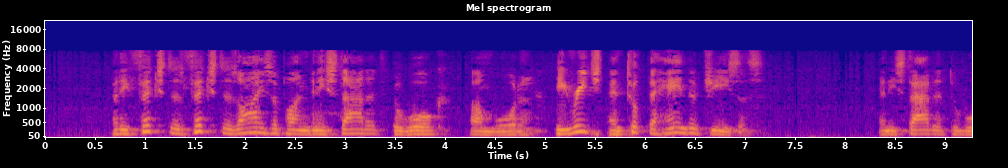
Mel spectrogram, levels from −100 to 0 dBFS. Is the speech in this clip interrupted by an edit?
yes; 5 cuts; at 1.4 s, 2.7 s, 3.4 s, 5.0 s, 5.6 s

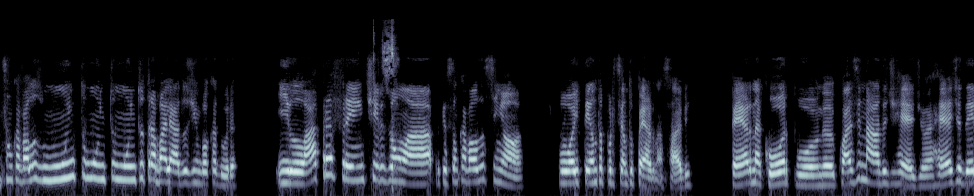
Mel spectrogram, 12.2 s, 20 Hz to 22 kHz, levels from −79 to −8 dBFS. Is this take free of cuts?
yes; 0 cuts

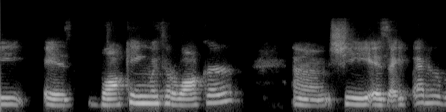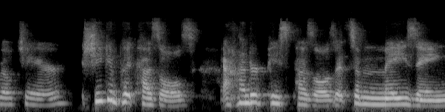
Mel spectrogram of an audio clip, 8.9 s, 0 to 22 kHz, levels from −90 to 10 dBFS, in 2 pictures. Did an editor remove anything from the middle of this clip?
yes; 4 cuts; at 4.1 s, 5.2 s, 5.8 s, 6.7 s

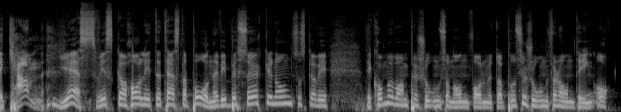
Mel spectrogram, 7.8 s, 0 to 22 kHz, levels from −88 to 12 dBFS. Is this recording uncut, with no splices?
no; 1 cut; at 5.6 s

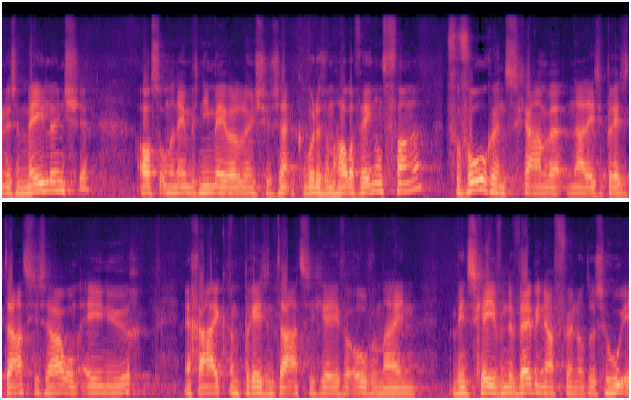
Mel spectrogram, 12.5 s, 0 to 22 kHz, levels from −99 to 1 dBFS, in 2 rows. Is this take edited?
yes; 2 cuts; at 4.4 s, 10.6 s

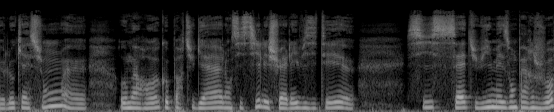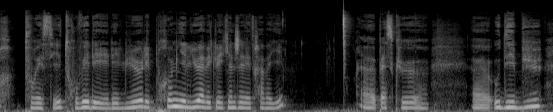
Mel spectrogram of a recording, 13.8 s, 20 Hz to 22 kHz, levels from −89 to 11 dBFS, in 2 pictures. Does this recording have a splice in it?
no; 0 cuts

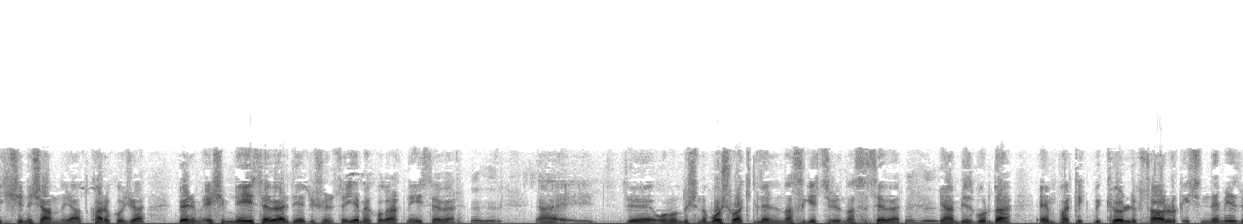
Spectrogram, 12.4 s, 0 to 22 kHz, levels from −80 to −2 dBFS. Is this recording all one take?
yes; 0 cuts

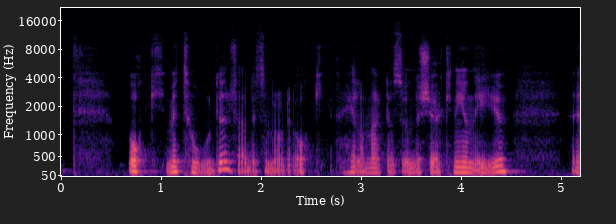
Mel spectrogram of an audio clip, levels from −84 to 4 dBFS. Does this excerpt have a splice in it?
yes; 3 cuts; at 1.0 s, 1.8 s, 2.8 s

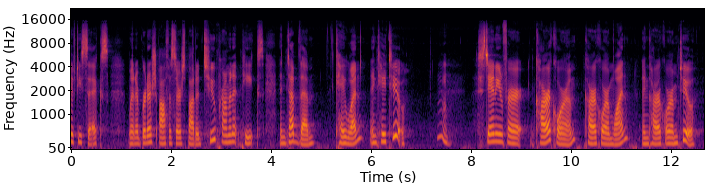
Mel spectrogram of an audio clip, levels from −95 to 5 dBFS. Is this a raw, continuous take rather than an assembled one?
no; 1 cut; at 10.2 s

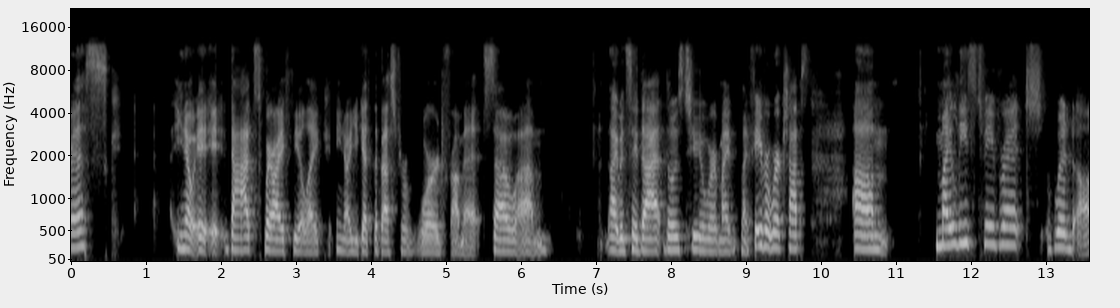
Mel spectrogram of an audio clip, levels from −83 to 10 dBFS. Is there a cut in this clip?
no; 0 cuts

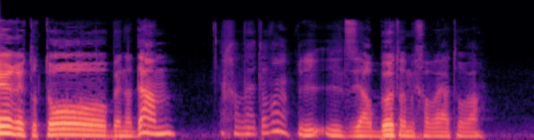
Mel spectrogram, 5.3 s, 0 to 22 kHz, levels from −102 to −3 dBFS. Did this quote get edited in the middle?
no; 0 cuts

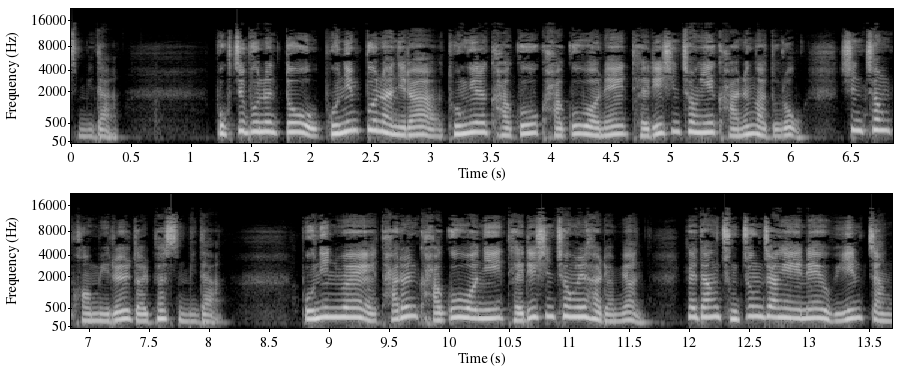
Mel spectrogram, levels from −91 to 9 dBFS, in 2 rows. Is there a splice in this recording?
no; 0 cuts

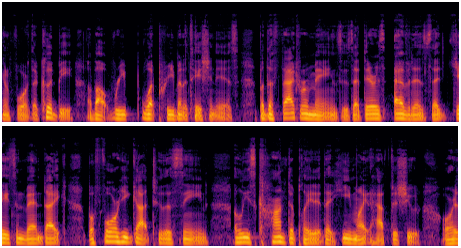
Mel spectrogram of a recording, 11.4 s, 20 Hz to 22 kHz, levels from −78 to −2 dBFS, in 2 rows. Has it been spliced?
yes; 1 cut; at 8.6 s

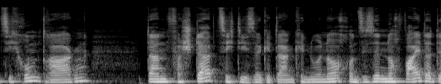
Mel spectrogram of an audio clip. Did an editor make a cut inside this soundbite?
no; 0 cuts

